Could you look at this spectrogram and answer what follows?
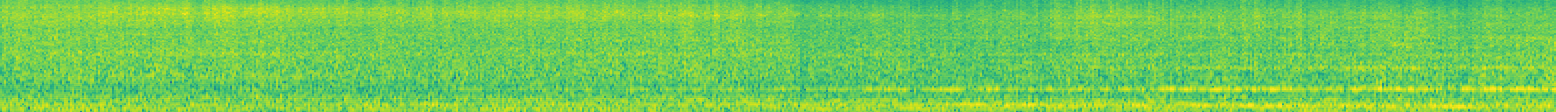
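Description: ÖBB Railjet Xpress train pulling out of the station close by: a steady, loud rumble of wheels and running gear, with a steady whine coming in about six seconds in.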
